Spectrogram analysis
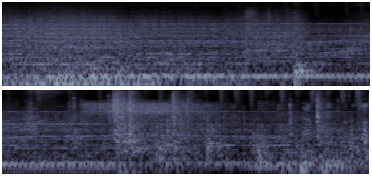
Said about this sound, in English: That's the tactical field's mobile command post. Look at that monster! I've never seen a big beast of a machine like that hover off the ground!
